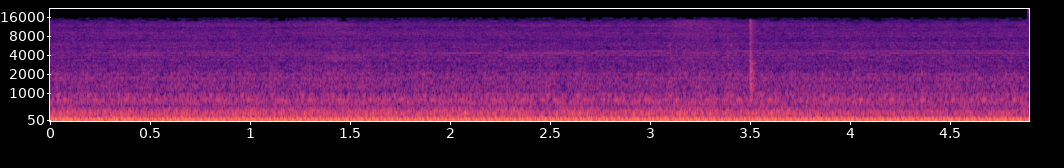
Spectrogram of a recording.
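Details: 2005 Land Rover Freelander TD4 after new fuel pump and filter for P1260 limp mode, first start with possible air in lines: steady even diesel idle, smooth low rumble, no misses, knocks or hunting.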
